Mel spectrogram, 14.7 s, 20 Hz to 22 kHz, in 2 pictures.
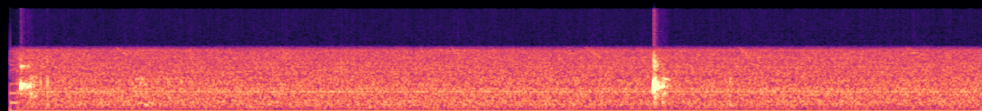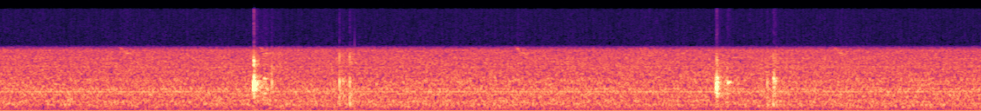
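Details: Newborn baby aged 8 days with hiccups: soft, sharp clicking catches at irregular intervals, about four to five in fifteen seconds, over a steady hiss.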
